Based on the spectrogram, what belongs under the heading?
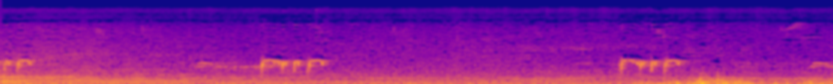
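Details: Singing zebra dove used as a lure: a soft lead-in note, then a quick trill of clipped, even coos, repeated every few seconds above constant low-pitched rumbling noise.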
